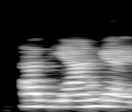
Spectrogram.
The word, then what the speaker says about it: Abhyanga: So aside from the Abhyanga, is that how you say it? Abhyanga, yeah.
